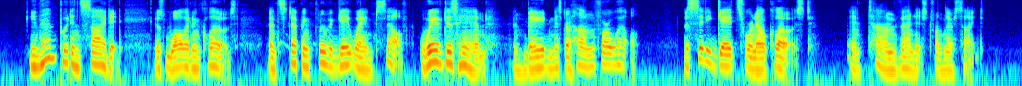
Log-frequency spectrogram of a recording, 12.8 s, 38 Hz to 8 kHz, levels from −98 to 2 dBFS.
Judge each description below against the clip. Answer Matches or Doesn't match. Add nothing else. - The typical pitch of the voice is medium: Doesn't match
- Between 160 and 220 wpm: Matches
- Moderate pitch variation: Matches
